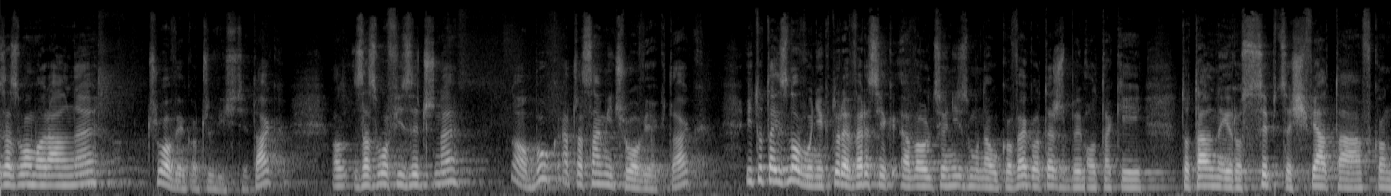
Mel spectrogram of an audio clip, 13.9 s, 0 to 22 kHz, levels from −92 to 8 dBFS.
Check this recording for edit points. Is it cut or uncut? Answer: cut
